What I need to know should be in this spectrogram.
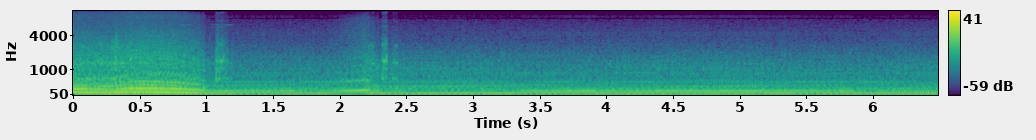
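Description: A car engine idles steadily.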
